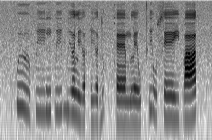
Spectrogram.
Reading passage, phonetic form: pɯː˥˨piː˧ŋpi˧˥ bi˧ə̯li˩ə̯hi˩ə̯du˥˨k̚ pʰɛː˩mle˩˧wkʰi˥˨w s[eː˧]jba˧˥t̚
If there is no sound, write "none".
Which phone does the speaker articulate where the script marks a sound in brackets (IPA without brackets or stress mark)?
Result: eː˧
